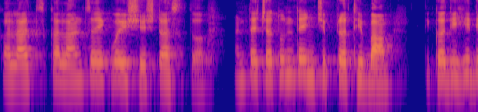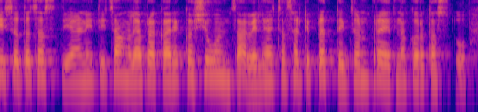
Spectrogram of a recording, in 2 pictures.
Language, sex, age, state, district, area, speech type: Marathi, female, 30-45, Maharashtra, Kolhapur, urban, spontaneous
